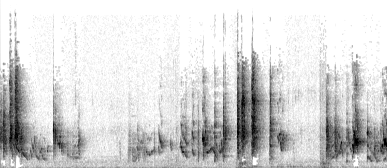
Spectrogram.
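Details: Budgerigars kept as pets chatter in scratchy, warbling phrases, some notes sweeping downward, broken by a quiet stretch and two low knocks.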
